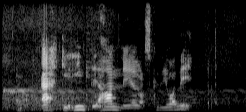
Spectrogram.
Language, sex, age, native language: Icelandic, male, 18-19, Icelandic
